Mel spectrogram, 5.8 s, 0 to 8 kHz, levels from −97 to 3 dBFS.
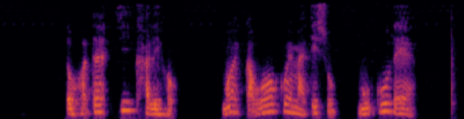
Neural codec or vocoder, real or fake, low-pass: codec, 16 kHz, 0.4 kbps, LongCat-Audio-Codec; fake; 7.2 kHz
